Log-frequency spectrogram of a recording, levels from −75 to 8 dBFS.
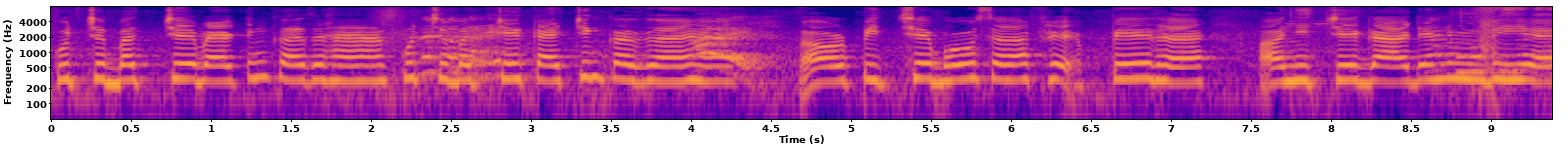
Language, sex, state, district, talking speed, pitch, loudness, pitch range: Hindi, female, Bihar, West Champaran, 145 wpm, 290 Hz, -14 LUFS, 275-300 Hz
